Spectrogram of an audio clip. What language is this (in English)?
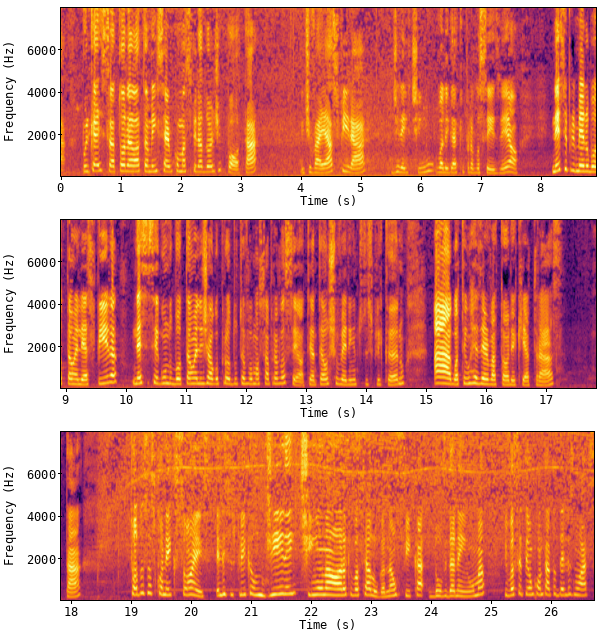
Portuguese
